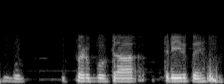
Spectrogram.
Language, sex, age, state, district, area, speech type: Dogri, male, 18-30, Jammu and Kashmir, Kathua, rural, conversation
